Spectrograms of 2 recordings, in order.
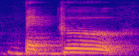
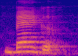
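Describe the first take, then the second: First: The middle consonant is doubled and held long. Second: The middle consonant is single and short. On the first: The speaker calls it wrong. "We don't read it as" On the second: The speaker calls it right. "No, no"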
